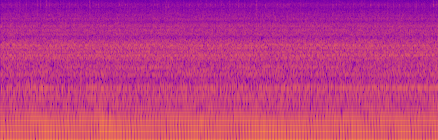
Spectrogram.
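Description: Cold engine idling with a slightly uneven, shaky beat and a faint wavering rhythm rather than a smooth hum: a rough idle.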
